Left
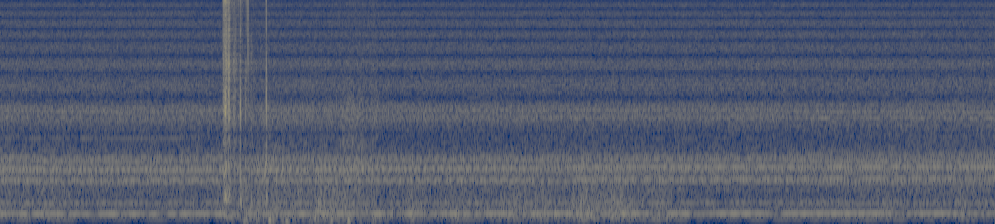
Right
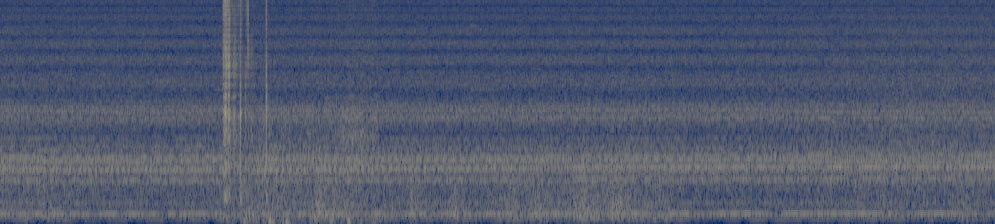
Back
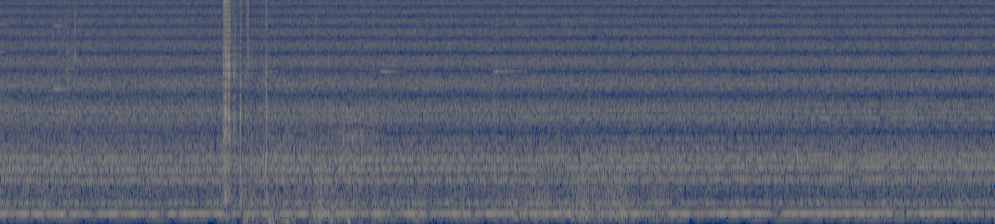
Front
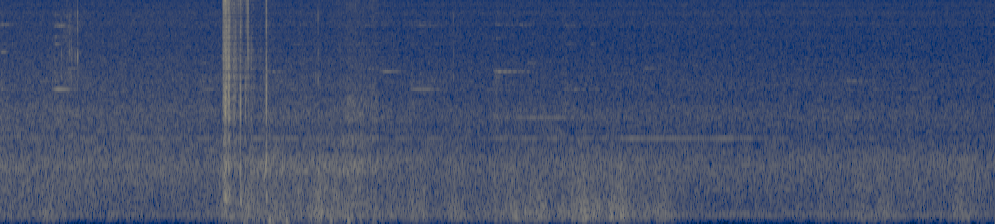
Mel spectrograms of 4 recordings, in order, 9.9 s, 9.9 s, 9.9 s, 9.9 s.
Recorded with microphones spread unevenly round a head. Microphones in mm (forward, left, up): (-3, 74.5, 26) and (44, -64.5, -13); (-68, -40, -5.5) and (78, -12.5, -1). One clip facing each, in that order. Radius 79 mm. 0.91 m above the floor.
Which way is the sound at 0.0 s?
170° left.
